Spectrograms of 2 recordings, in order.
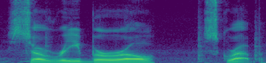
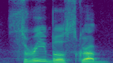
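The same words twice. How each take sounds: First: The words are said slowly with clear sounds. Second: The words run together with blurred sounds.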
